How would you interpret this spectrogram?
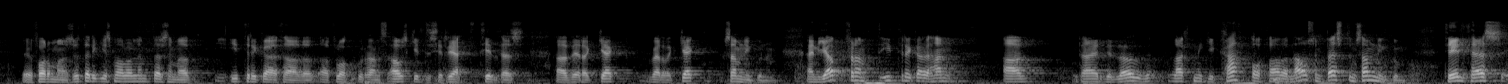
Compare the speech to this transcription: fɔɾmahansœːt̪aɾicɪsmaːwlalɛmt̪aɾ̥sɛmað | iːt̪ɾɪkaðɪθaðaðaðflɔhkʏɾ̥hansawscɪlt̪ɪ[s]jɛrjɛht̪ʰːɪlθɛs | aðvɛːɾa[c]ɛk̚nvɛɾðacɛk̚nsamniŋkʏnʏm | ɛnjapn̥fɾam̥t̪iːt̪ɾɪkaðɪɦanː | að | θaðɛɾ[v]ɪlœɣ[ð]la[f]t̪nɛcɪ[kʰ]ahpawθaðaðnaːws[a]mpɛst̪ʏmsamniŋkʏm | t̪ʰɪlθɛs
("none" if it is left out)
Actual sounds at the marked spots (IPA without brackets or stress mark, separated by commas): s, c, ð, ð, x, kʰ, ɛ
